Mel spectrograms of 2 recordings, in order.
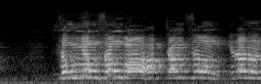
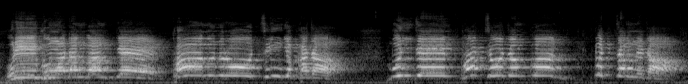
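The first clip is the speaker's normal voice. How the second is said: roaring rallying speech; 4 semitones higher than usual. Real, not acted. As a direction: rouse the crowd to march. Closing rally cries.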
